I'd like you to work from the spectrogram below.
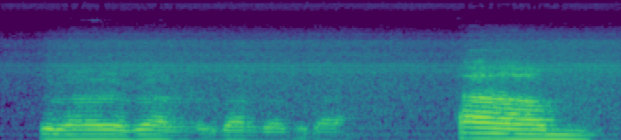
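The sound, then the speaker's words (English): A voice imitates the echo heard on a phone call: a run of short, tonal vocal bursts, a pause, then one longer drawn-out sound, fairly loud over a faint background hum. “No, it was the echo, not me talking.”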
